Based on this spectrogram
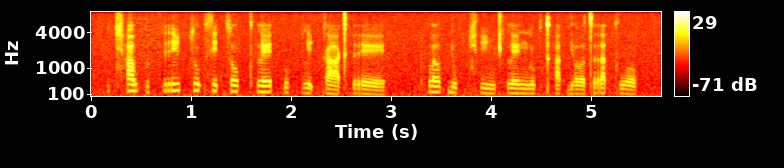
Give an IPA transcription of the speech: t͡ɕʰ a˥˩ w k ɯ˨˩ k̚ p r iː˥˩ p̚ s u˥˩ ʔ s i˦˥ t̚ s oː˦˥ k̚ pʰ l eː˦˥ t̚ ʔ u˨˩ k̚ p l i˨˩ ʔ k aː˩˦ kʰ r eː˨˩ | pʰ l ɤː˥˩ k̚ j u˨˩ k̚ t͡ɕʰ iː˨˩ ŋ kʰ l eː˧ ŋ l u˨˩ k̚ tʰ a˨˩ t̚ j ɤː˩˦ t r a˥˩ t̚ k w o˨˩ k̚

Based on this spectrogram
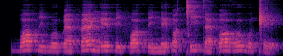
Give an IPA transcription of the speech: b ɒ f i v o ɓ æ f æ ŋ e θ i f ɒ θ i n e ɓ ɒ ǀ i t æ ɓ ɒ ɦ o v o ǁ e

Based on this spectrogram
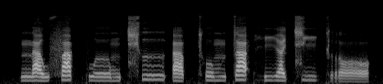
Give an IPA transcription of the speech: n a˩˦ w f a˦˥ p̚ k w ɤː˩˦ m t͡ɕʰ ɯː˥˩ ʔ a˨˩ p̚ tʰ o˧ m t a˥˩ ʔ h i˧ a̯ t͡ɕ iː˥˩ k r ɔː˨˩

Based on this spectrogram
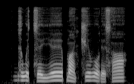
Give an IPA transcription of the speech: ɡ ɪ˦ w ɪ˨ t͡s e˦˨ j eː˦ ɓ ã˨ t͡ʃ ɪ˦ β o˨ ɾ ɪ˨ s ã˦

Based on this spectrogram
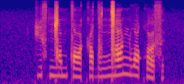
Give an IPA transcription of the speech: k i s ŋ͡ǀ u m tˤ a k ɪ dˤ i ŋ͡ǀ a ŋ ðˤ i qʷ ɛ s

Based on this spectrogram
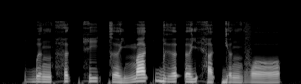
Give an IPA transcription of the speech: ɓ ə˨˩ ŋ h ə˦˥ k̚ h i˧ k ə˨˩˨ j m a˦˥ k̚ ɓ ɨ˧˥ ə̯ ʔ ə˧˥ j h a˨˩ k̚ j ə˨˩ ŋ v ɔ˨˩˨

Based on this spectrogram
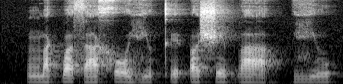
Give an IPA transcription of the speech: ŋ͡m a˨ k͡p ʌ˥˩ s a˨˥ x o˥˩ vʲ o˦ kʼ ɪ˦ ʔ ʌ˦ ʃ e˦ b a˥˩ | vʲ u˨

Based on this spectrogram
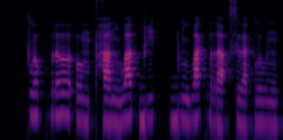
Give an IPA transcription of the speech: k l o˥˩ k̚ r ɤː˥˩ ʔ o˧ m pʰ a˧ n w a˥˩ t̚ b i˦˥ t̚ | b ɯ˧ ŋ w a˦˥ k̚ r a˨˩ ʔ s ɯ˨˩ a̯ k l u˧ n

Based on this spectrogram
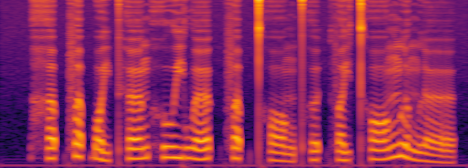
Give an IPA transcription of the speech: h ɐ˨˥ p̚ f ɐ˧ p̚ ɔː˨˩ j pʰ œː˨˧ ŋ h uː˧ j w œː˨˥ k̚ f ɐ˧ p̚ t̪ʰ ɔː˨˩ ŋ pʰ ɵ˨ t̚ f ɐ˨ j t̪ʰ ɔː˨˥ ŋ l ʊ˨ ŋ l œː˨˩

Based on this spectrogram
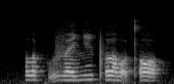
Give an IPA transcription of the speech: lˠ i kʷ ɛ̰ v ɛː ʎ i pʼ ɤ lˠ o̰ tʼ ɔ

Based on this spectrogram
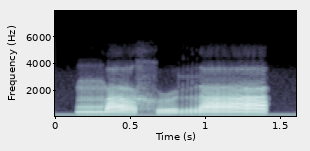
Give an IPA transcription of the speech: ŋ͡m a x ə˞ r a

